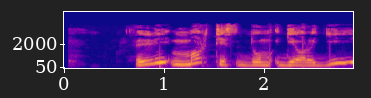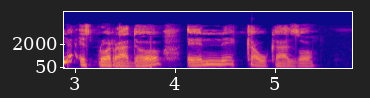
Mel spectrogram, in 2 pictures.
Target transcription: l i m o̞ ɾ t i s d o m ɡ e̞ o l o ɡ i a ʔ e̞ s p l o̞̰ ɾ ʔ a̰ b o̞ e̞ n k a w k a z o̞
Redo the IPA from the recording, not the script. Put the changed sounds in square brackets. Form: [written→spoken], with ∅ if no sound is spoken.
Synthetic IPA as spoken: l i m o̞ ɾ t i s d [o→u] m ɡ e̞ o l o ɡ i a ʔ e̞ s p l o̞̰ ɾ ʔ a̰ [b→d] o̞ e̞ n k a w k a z o̞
